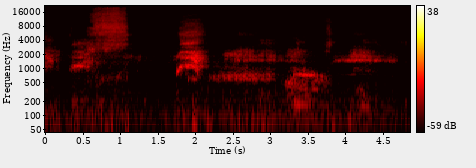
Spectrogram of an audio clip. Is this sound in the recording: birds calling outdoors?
yes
